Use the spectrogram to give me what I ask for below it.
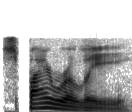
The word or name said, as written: spirally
